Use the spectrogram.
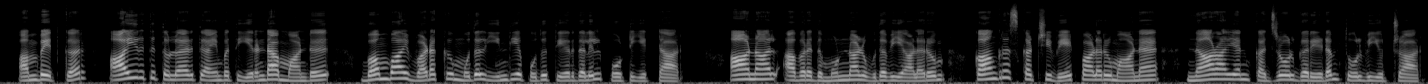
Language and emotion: Tamil, neutral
